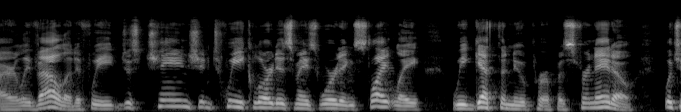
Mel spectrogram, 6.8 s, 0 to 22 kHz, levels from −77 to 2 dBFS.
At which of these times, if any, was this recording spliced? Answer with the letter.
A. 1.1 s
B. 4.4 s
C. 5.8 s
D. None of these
D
